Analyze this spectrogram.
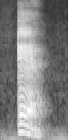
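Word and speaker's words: へ: it there's knee and e it's written as he but it's pronounced you're going to hear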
